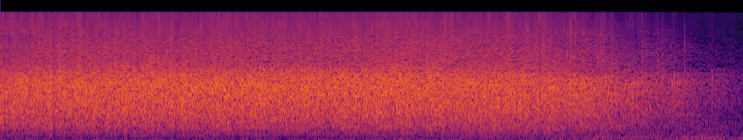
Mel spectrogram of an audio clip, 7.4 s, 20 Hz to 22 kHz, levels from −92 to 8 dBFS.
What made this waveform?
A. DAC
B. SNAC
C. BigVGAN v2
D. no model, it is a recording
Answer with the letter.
D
